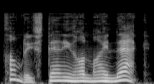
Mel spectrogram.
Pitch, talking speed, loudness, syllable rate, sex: 160 Hz, 195 wpm, -15 LUFS, 6.2 syllables/s, male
